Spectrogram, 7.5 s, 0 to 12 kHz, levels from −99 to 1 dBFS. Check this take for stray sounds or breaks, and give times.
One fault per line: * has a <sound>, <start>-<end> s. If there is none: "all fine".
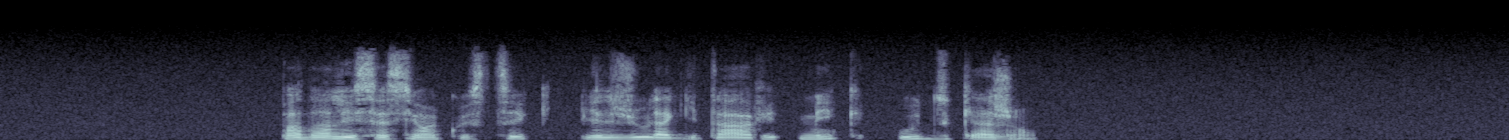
all fine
